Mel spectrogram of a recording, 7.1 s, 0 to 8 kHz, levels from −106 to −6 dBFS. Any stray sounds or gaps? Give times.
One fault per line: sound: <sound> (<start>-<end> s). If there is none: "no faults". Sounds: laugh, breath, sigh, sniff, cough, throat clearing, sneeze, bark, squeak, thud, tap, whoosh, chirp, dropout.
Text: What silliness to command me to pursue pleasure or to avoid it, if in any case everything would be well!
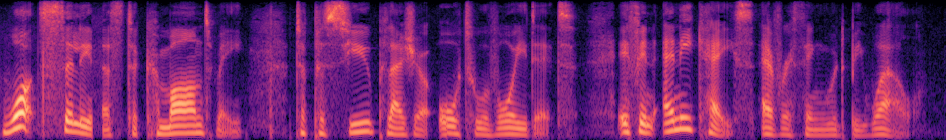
sound: dropout (0.7-0.8 s)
